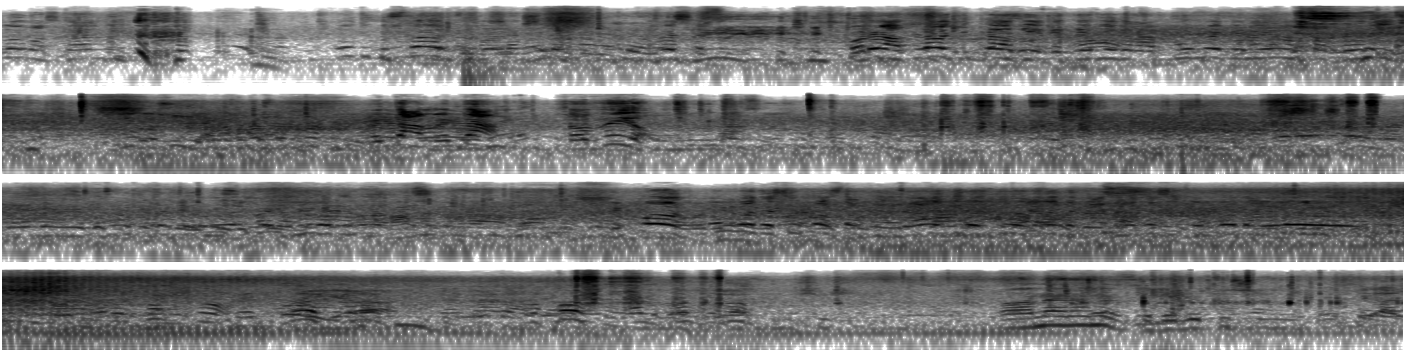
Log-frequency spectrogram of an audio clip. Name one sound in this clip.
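Several young men talk and call out outdoors at night.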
